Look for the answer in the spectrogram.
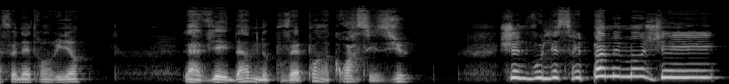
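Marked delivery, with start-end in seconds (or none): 5.0-7.2 very high, squeaky little cookie voice; gingerbread man. A narrator's reading. Gingerbread man escaping through the window, high defiant voice. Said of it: "dit-il en se sauvant".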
